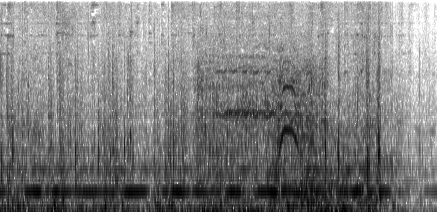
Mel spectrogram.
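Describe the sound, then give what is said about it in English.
A horse's hooves clip-clop steadily as a rider heads off alone, and a whinny breaks out midway before the hoofbeats fade toward the end. “Billy rides off alone.”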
